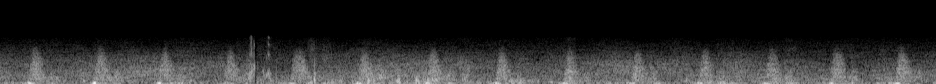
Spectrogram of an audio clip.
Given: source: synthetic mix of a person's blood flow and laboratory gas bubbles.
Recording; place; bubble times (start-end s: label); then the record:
Doppler ultrasound of blood flow; subclavian vein
0.78-0.88 s: bubbles
1.89-1.96 s: bubbles
2.45-2.58 s: bubbles
2.61-2.76 s: bubbles
4.57-4.74 s: bubbles
4.99-5.01 s: bubbles
5.67-5.76 s: bubbles
From the record:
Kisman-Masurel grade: 121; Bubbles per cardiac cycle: 1 to 2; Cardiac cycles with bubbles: 10 to 50%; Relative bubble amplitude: barely perceptible (0.100 to 0.250); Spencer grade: 2 (many but less than half of the cardiac periods contain bubble signals, singularly or in groups); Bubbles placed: anywhere in the cardiac cycle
